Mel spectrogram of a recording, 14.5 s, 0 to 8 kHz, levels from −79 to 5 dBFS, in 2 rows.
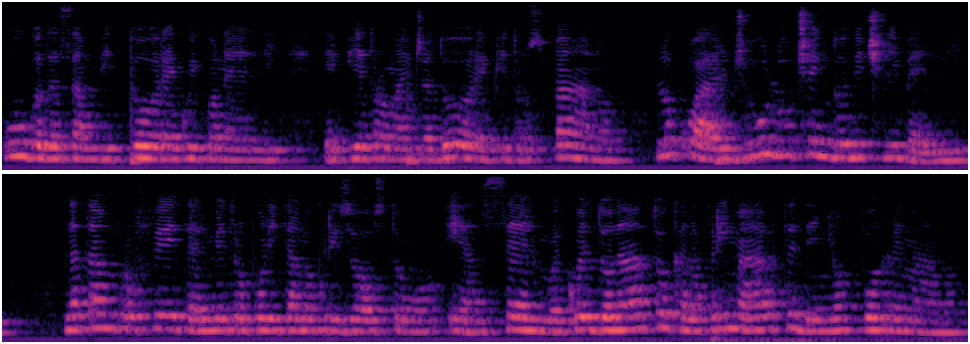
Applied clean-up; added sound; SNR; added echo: none; Snare drum; 17 dB; reverberation time 0.7 s.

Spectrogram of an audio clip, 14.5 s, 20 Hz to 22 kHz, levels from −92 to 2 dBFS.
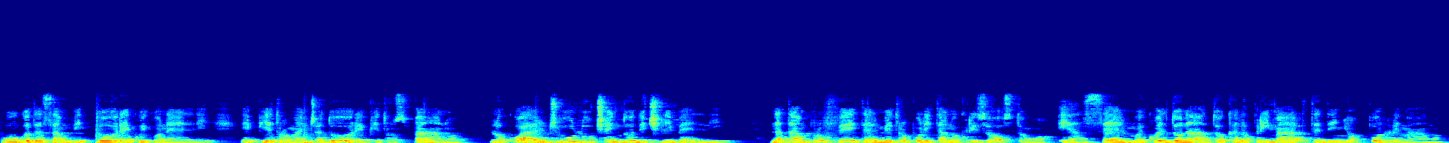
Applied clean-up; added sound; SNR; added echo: classical method WPE with log-MMSE.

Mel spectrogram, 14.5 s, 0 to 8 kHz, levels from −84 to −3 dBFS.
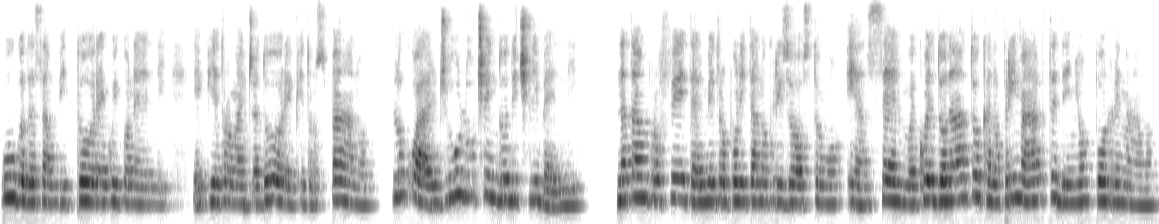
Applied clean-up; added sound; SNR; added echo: neural mask model DeepFilterNet 3.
